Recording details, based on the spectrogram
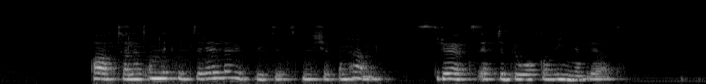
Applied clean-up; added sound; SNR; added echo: neural separator model SepFormer DNS4.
